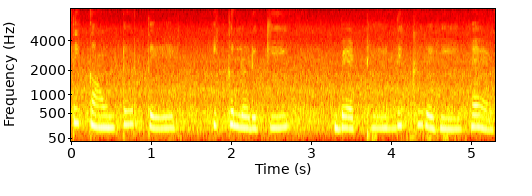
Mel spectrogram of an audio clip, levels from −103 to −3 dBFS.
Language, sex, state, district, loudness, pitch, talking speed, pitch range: Punjabi, female, Punjab, Kapurthala, -16 LUFS, 220 Hz, 100 wpm, 210-260 Hz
